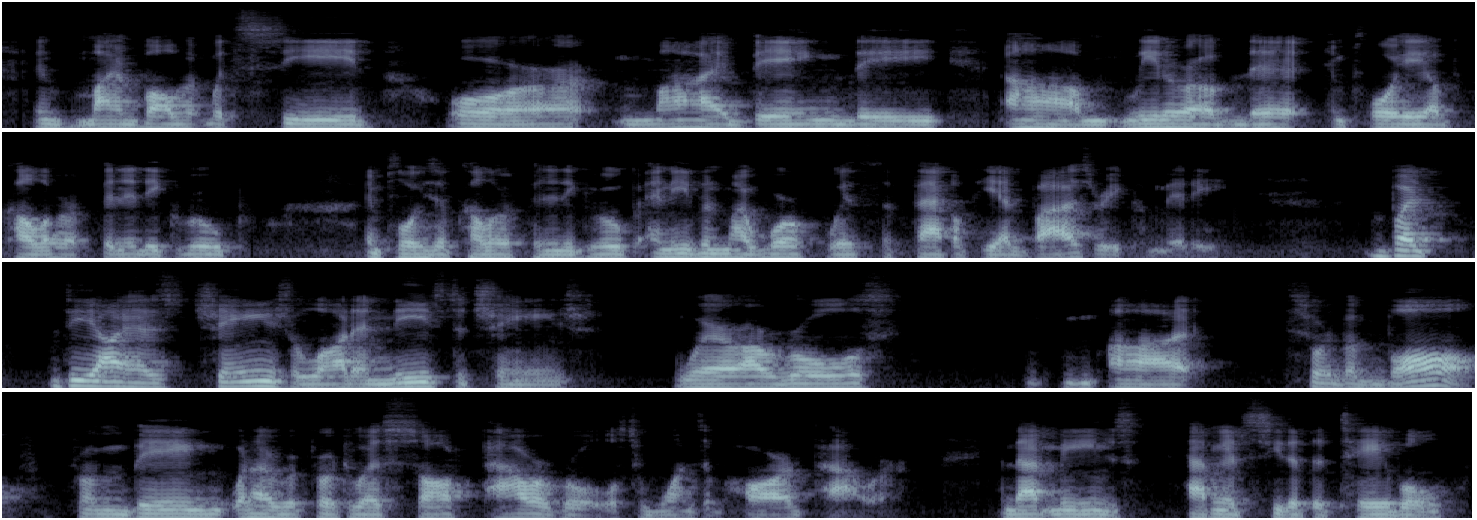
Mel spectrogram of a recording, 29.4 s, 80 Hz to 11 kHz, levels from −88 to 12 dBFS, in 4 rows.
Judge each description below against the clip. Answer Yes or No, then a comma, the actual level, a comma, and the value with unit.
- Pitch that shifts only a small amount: Yes, narrow, 1.3 semitones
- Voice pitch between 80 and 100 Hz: Yes, very low, 95 Hz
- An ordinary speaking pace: Yes, average, 150 wpm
